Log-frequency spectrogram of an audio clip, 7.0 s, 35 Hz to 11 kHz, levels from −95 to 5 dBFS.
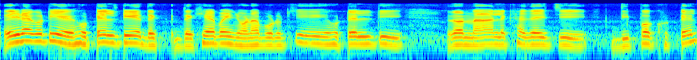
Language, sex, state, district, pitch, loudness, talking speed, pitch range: Odia, male, Odisha, Malkangiri, 160 Hz, -18 LUFS, 165 wpm, 150-175 Hz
